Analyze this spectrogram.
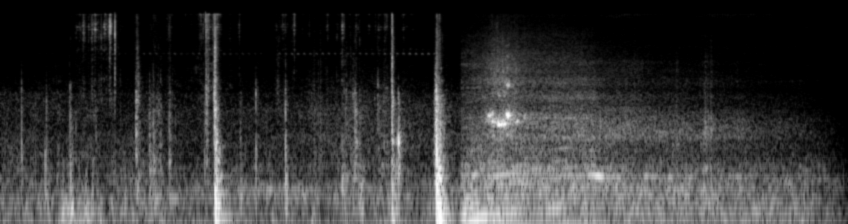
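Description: Keys jingling and scattered clicks, then a loud thud about five and a half seconds in, after which a Nissan Altima sedan's engine runs as the car pulls away, fading gradually until it cuts off at the end.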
